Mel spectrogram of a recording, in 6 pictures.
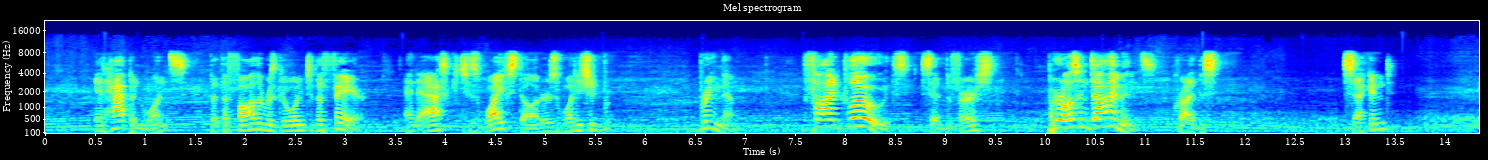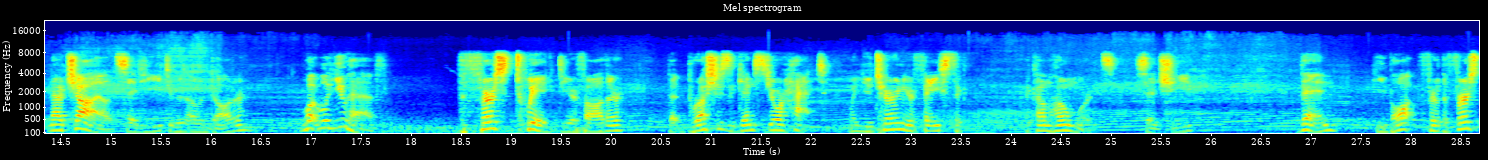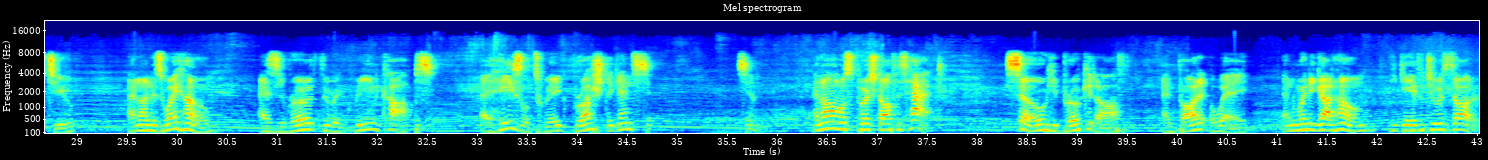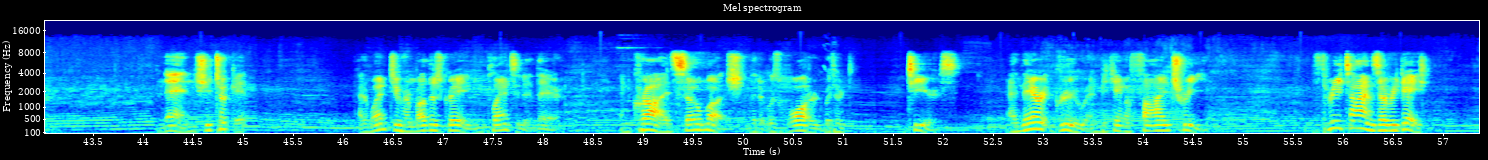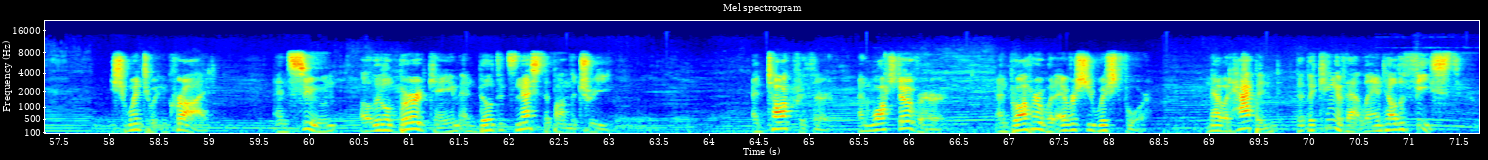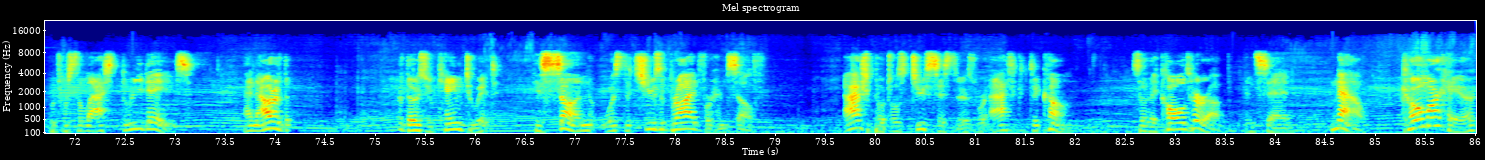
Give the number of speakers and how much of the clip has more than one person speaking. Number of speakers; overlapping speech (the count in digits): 1, no overlap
